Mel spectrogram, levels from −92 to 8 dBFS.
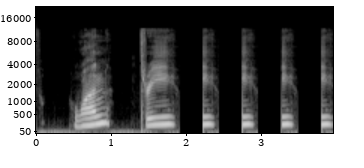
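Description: From 1.90 s to the end of the speech, a stutter with silent gaps takes over: the same 205 ms fragment plays four times, each followed by about 320 ms of dead digital silence, so the burst returns steadily every 526 ms. The likely cause is a stalled player or stream that replays its last buffered fragment at each retry and then runs dry, so the speech that belonged in those gaps never arrives.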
